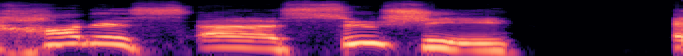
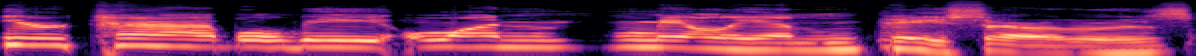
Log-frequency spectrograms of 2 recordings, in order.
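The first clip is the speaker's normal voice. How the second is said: slow, drawn-out supervillain delivery. Retelling a man announcing the bar tab, in a Doctor Evil voice. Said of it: "Why do I sound like f- fucking Doctor Evil".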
